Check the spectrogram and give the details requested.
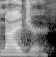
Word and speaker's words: Niger: trying to do a tribute to someone from Niger yeah the African country right and he used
